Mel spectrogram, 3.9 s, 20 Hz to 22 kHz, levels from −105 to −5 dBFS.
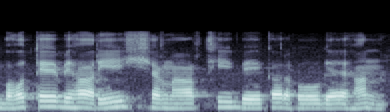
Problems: background sounds at intervals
